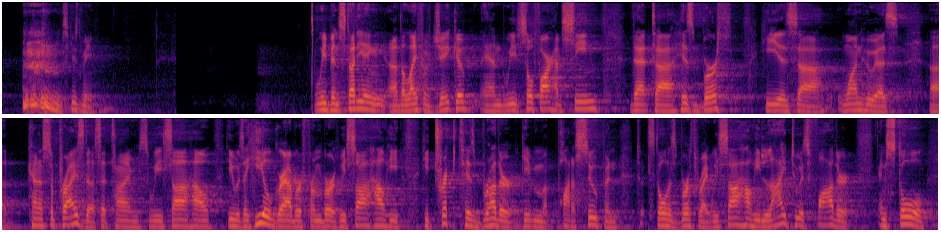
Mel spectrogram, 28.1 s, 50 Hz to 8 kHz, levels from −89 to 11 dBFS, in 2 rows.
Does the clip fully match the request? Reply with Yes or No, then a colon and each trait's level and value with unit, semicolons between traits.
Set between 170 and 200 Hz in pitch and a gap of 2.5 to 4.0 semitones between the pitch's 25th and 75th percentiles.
No: low, 120 Hz; average, 3.5 semitones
